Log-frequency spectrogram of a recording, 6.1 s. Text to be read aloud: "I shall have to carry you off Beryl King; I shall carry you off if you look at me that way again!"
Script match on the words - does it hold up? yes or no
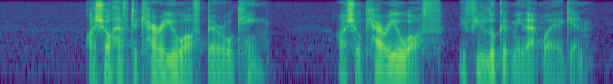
yes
